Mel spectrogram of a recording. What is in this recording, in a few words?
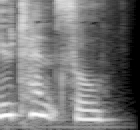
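"utensil", British English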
